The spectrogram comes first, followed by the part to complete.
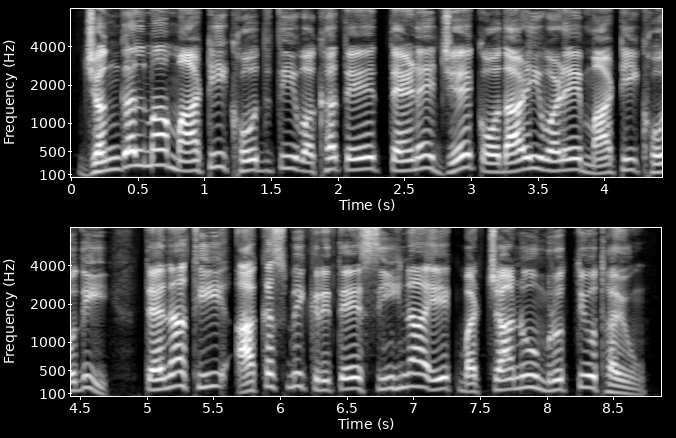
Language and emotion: Gujarati, neutral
